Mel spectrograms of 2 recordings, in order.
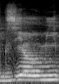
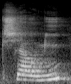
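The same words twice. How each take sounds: First: The name is said the familiar French-like way. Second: The name is said the Chinese-like original way. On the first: This is the form listeners will recognize. "je dis Xiaomi pour que vous puissiez comprendre" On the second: This is how the name is really said. "en plus ça se dit Xiaomi"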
